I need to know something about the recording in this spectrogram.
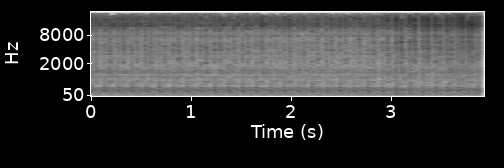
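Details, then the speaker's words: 1976 Ford F250 V8 farm truck first start after getting the starter working and carburetor work; rough idle with loud raspy puffing from an exhaust leak blowing badly on one side, black soot visible; no banging heard. "I think I have a Le all right you see all the black stuff that exhaust is blowing terribly bad over there so I'll definitely have to fix that"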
